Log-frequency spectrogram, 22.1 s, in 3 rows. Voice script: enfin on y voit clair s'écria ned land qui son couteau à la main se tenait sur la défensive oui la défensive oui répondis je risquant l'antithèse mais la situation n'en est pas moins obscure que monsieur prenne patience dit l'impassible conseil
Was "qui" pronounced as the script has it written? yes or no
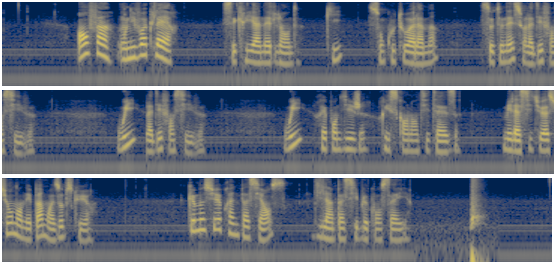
yes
